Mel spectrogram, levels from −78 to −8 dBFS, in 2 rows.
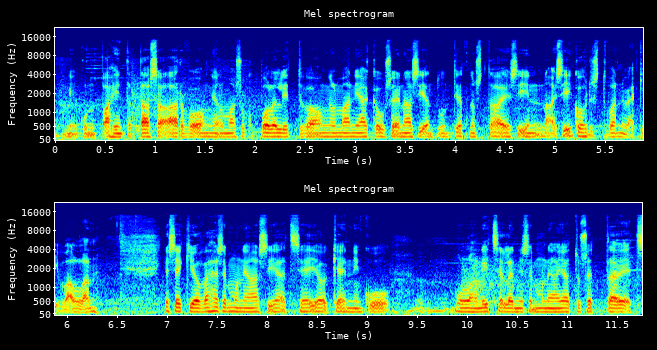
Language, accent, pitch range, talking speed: Finnish, native, 115-135 Hz, 180 wpm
